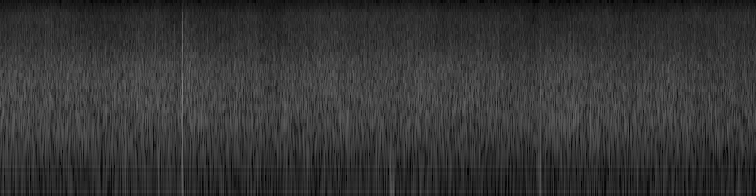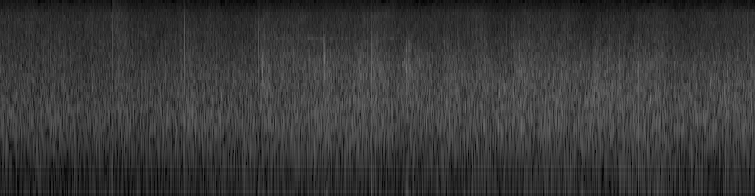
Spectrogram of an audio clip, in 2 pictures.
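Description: Horses' hooves thud on rough ground.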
